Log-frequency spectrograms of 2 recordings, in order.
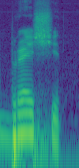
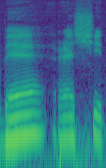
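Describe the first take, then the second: First: The first vowel is thin, nearly dropped. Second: The first vowel is said long and full. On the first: The speaker calls it right. "tapi breshit" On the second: The speaker calls it wrong. "tidak dibaca dengan nada yang panjang"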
